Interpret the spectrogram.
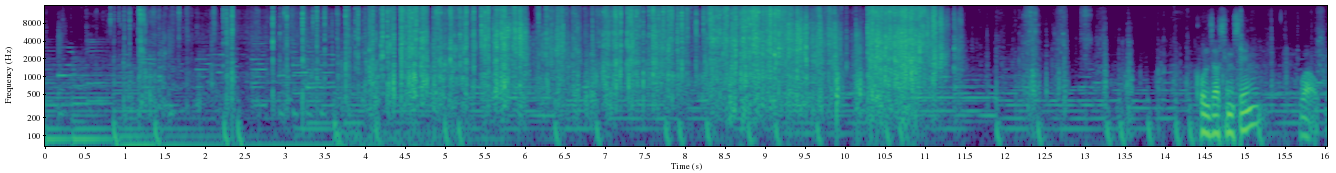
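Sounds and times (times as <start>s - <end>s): faint background music: 0.0s - 16.0s
plastic wrap crinkling: 0.8s - 16.0s.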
